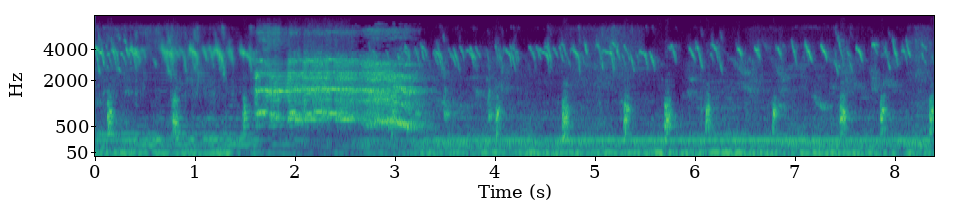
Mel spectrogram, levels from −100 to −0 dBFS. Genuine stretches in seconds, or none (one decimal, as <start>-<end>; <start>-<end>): 0.0-0.4; 2.0-8.4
